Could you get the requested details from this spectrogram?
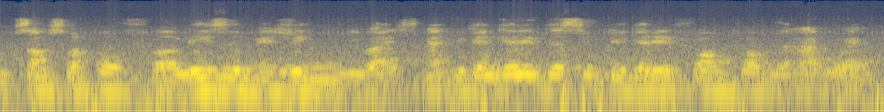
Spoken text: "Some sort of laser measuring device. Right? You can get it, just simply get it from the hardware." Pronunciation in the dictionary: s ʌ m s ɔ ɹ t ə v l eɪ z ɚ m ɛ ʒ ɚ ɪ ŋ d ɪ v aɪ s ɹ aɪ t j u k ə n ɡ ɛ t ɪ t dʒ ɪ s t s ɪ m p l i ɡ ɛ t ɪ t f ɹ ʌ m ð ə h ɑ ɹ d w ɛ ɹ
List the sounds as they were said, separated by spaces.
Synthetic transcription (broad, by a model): s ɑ m s ɔ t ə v l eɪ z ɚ m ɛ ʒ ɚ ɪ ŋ d ɪ v aɪ s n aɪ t j u k ə n ɡ ɛ t ɪ t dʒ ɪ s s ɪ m p l i ɡ ɛ t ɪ t f ɹ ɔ m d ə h ɑ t w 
